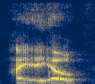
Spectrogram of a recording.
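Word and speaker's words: iao: yers yo okay so I AO is said like y w yo okay next we have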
